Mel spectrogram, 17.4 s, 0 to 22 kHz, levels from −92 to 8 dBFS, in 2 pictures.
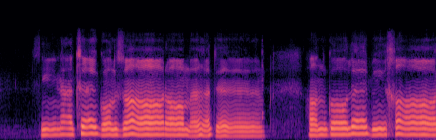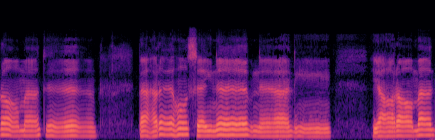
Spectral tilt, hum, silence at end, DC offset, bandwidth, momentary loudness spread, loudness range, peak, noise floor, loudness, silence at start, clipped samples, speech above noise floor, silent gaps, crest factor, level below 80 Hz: -7.5 dB/octave; none; 0 s; under 0.1%; 8.2 kHz; 7 LU; 4 LU; -6 dBFS; -64 dBFS; -22 LUFS; 0.8 s; under 0.1%; 43 dB; none; 16 dB; -62 dBFS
